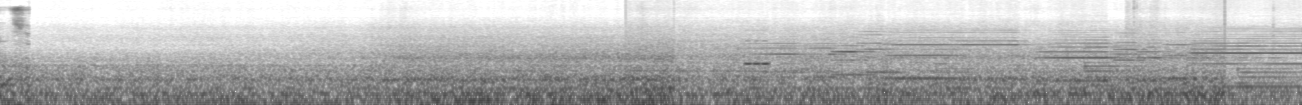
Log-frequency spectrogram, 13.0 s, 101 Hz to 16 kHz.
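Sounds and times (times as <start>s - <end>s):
car road and engine noise: 0.0s - 13.0s
music: 6.8s - 13.0s.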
